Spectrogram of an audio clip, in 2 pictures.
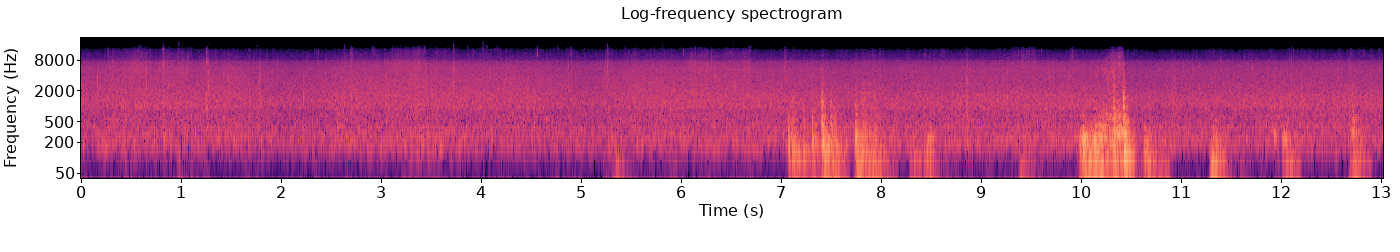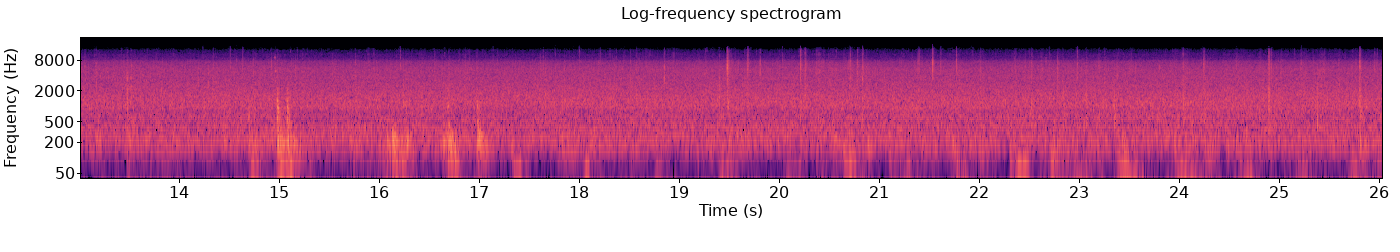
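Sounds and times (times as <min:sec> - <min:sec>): steady rain: 0:00.0 - 0:26.0
dull thumps: 0:07.1 - 0:08.6, 0:10.0 - 0:12.9, 0:14.7 - 0:15.3, 0:16.1 - 0:17.2.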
